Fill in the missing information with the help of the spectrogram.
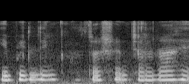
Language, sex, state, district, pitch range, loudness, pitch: Hindi, female, Chhattisgarh, Sukma, 200-220 Hz, -17 LUFS, 215 Hz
